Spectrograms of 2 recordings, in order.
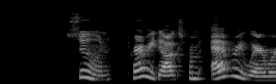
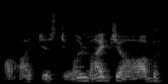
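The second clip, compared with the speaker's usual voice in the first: lower, soft, bashful reply; modest smile; 7 semitones lower, 9 dB quieter than usual. A narrator's reading. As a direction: shrug it off humbly. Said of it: "Big Bark smiled".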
